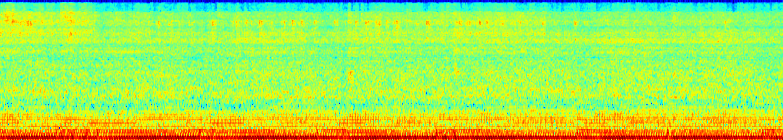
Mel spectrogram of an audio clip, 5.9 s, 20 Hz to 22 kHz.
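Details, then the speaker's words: 1987 Lawn-Boy 8073B two-stroke mower, first run after sitting almost a year, new greased capstan rollers fitted: steady even drone at constant speed without surging or missing; hard starting but runs fine. "It's hard starting, but seems to run fine."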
